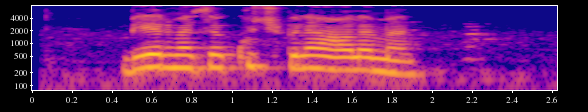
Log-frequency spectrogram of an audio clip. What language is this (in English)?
Uzbek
